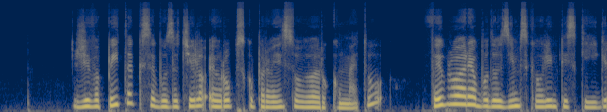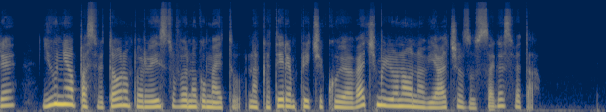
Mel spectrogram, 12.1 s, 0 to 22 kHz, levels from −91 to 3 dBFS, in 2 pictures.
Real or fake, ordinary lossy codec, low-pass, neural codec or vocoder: fake; Opus, 16 kbps; 19.8 kHz; autoencoder, 48 kHz, 128 numbers a frame, DAC-VAE, trained on Japanese speech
